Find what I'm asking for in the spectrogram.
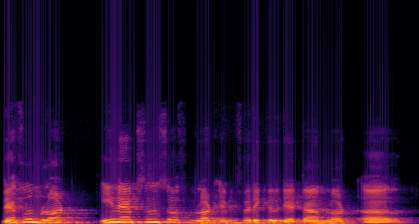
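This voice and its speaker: High-pitched advocate on a tinny feed. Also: male voice, normal speed. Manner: formal, peppers every phrase with "my lord". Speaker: advocate arguing before the court. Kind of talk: courtroom legal argument. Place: courtroom. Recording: tinny, echoey courtroom feed from a distant mic.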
